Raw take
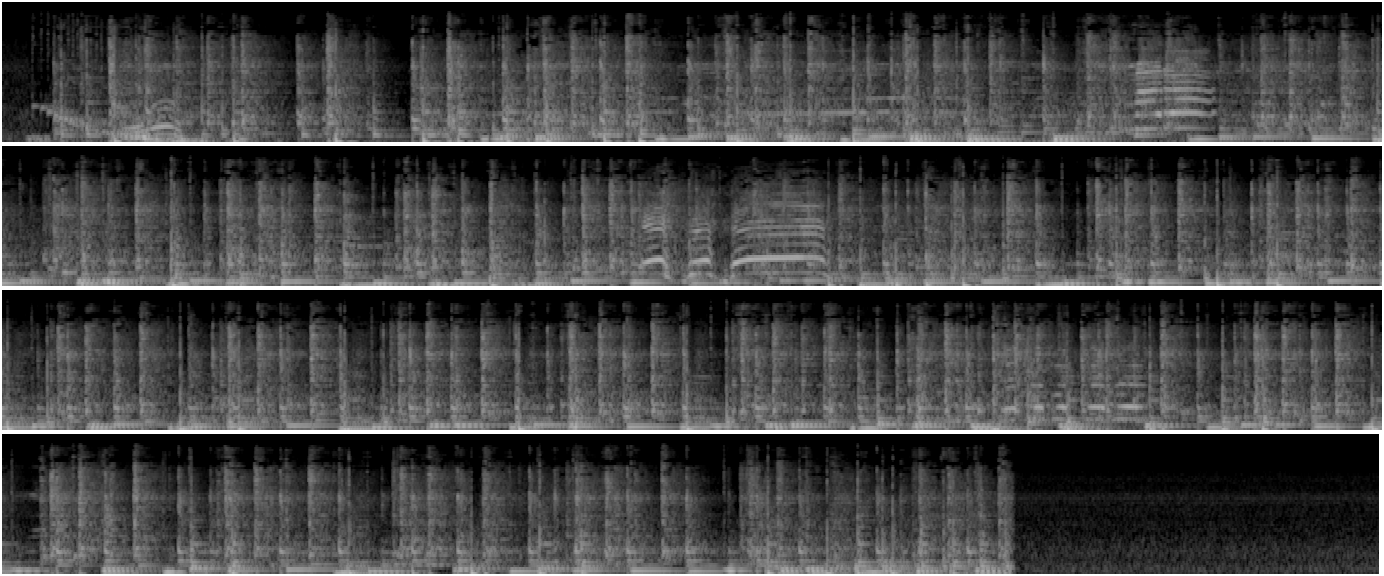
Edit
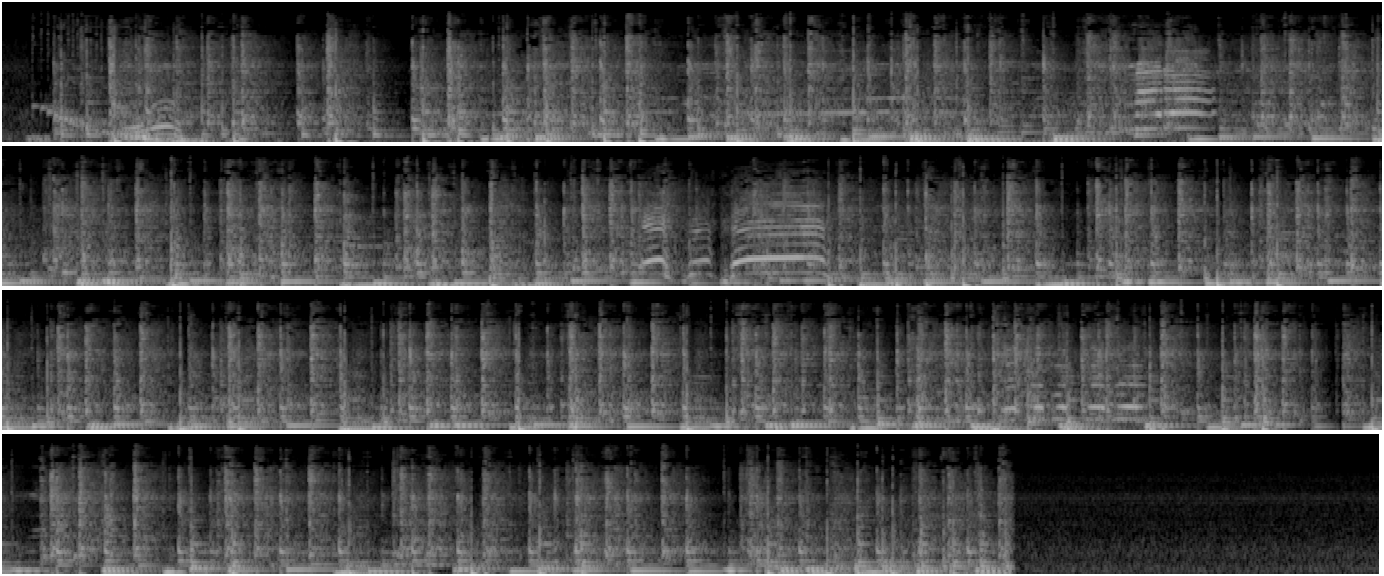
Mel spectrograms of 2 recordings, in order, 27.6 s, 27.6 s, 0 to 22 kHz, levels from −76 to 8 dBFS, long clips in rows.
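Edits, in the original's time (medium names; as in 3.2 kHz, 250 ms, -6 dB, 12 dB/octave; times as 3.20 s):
9.94–10.49 s: fade out equal-power, to -12 dB
20.13–20.50 s: fade out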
